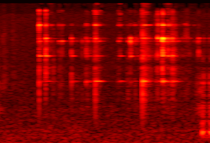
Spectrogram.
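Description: A small ceramic trinket dish is tapped repeatedly, giving a run of light, bright, high-pitched clinks with very short ring. The taps come in an irregular cluster, with a couple of slightly louder clinks near the end.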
